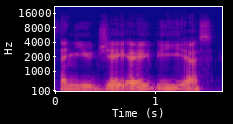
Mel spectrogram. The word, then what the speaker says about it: Nujabes: It's Nujabes. Um, American and way to pronounce it.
